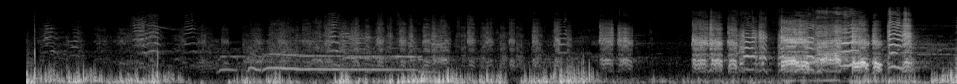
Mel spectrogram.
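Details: A flock of 18 geese on a property chases a moving car, giving rough, irregular honks amid broadband rustling and movement noise, with a steady drawn-out tone crossing the middle.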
